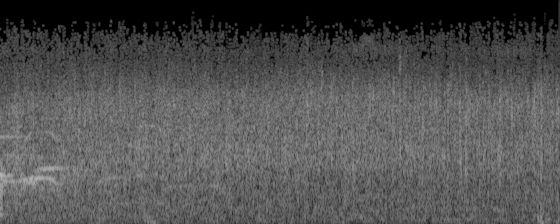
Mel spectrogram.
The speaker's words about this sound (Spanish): Vamos, dale un aplauso al que vive.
